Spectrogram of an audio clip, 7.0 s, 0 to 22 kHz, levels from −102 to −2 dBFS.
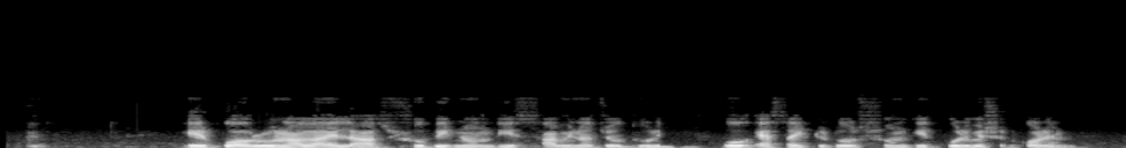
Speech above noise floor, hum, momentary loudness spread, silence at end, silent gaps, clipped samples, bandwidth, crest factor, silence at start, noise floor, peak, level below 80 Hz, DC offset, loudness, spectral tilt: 46 dB; none; 10 LU; 0.35 s; none; under 0.1%; 4.6 kHz; 16 dB; 0.2 s; -63 dBFS; -2 dBFS; -58 dBFS; under 0.1%; -17 LUFS; -11 dB/octave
